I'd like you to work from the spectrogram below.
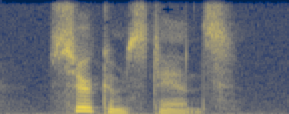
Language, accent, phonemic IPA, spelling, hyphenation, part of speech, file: English, US, /ˈsɝ.kəmˌstæns/, circumstance, cir‧cum‧stance, noun / verb, En-us-circumstance.ogg
- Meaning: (noun) 1. Something which is related to, or in some way affects, a fact or event 2. An event; a fact; a particular incident, occurrence, or condition (status)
